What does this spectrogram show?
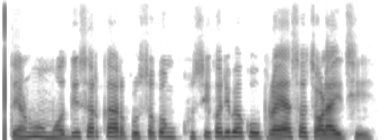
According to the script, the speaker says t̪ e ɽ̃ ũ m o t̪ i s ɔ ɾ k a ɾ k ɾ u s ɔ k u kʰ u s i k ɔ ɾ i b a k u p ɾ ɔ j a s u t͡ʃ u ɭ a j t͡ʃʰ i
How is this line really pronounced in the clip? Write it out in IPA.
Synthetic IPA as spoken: t̪ e ɽ̃ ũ m o d̪ i s ɔ ɾ k a ɾ k ɾ u s ɔ k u kʰ u s i k ɔ ɾ i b a k u p ɾ ɔ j a s ɔ t͡ʃ ɔ ɭ a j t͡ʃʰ i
